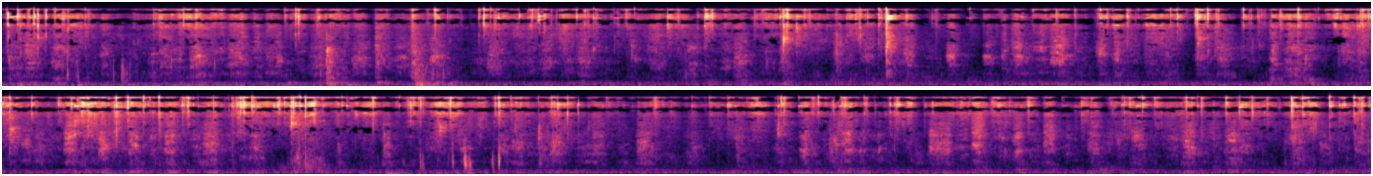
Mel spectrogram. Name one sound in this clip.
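Two dogs growl and snarl playfully while wrestling.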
